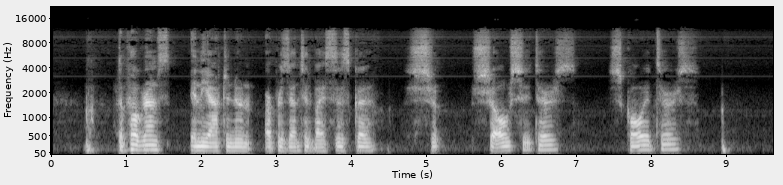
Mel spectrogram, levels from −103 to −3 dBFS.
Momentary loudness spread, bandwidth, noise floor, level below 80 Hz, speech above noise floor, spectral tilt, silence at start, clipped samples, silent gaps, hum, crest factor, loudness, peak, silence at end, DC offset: 18 LU; 12.5 kHz; -65 dBFS; -58 dBFS; 45 dB; -4.5 dB/octave; 0.45 s; under 0.1%; none; none; 20 dB; -20 LUFS; -2 dBFS; 0.65 s; under 0.1%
